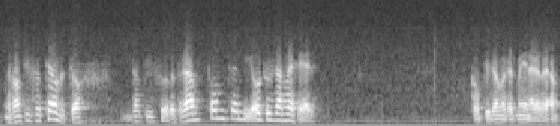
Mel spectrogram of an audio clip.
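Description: Measured, ironic police inspector, animated intonation, radio play. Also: male voice, mid-range voice, rough recording. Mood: accusing. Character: calm, dryly ironic male police inspector. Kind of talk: radio drama acting.

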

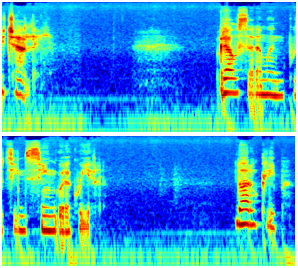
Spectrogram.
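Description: An actress playing a grieving middle-aged widow in a 1960s radio drama, speaking in a hushed, breathy whisper. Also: female voice, fairly low pitch, full character voice, rough recording.

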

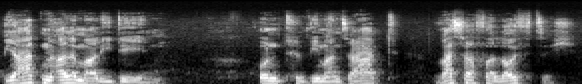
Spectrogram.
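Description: Husky, slow-spoken skeptical gentleman. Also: medium pitch, animated. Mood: resigned. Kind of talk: German radio drama acting.

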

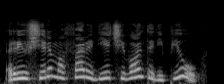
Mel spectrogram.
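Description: A pushy, boastful young gentleman from a storybook, acted out by a woman narrator. He blusters and gives orders emphatically, pitched up with excitement. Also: a little fast, muffled recording. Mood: urgent, bossy. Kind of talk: audiobook character dialogue.

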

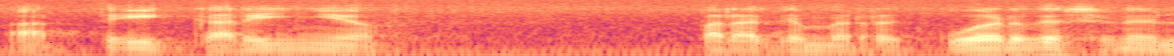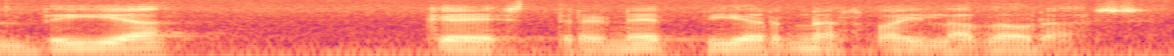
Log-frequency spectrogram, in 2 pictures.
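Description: Radio play casting: low-voiced father and husband, dry, resigned, fond, on old cassette. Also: level tone, measured pace, fairly bright tone, a little hiss or hum, low-quality recording. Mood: wry. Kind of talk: 1970s radio drama acting.

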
